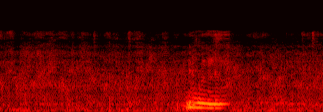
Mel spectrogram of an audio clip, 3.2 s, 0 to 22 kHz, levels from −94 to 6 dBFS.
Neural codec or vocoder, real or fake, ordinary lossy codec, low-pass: codec, 24 kHz, 1.5 kbps, HILCodec; fake; MP3, 32 kbps; 7.2 kHz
